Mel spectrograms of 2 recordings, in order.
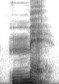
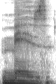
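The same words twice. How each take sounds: First: The final S is not pronounced. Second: The final S is pronounced. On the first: The speaker calls it right. "we pronounce the word for but as mais" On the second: The speaker calls it wrong. "rather than mais"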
